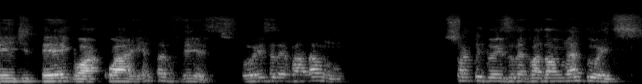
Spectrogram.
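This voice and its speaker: The clip has a man with a fairly high pitch and an ordinary speaking voice. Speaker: math teacher. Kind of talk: live online lesson.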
